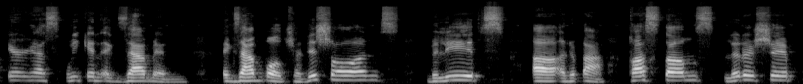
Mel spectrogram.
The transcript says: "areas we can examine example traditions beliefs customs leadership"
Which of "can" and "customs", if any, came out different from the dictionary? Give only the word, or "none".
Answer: customs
